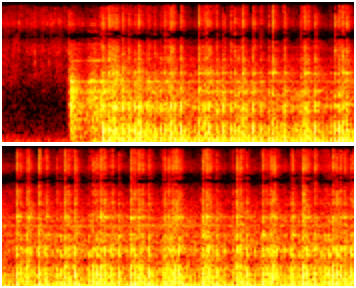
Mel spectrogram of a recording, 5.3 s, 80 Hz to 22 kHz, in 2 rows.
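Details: Johnson short-shaft 40 hp outboard (believed 1987) on a driveway test after repairs. It fires instantly and settles into a fast, busy, steady two-stroke rattle; the motor runs well, with the idle a touch high.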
